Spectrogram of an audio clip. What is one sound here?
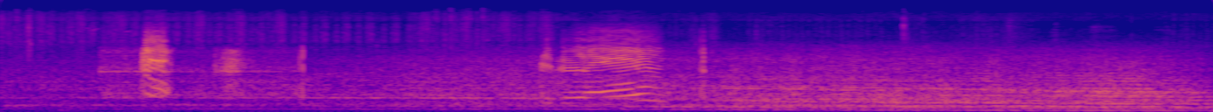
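Several propeller planes roar by overhead.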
